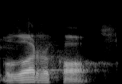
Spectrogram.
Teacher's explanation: Orang Jawa tuh kadang-kadang ain sama G matinya ke K juga.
